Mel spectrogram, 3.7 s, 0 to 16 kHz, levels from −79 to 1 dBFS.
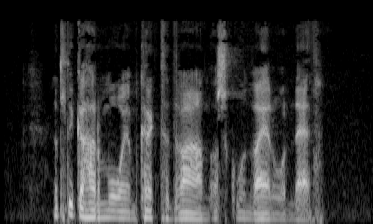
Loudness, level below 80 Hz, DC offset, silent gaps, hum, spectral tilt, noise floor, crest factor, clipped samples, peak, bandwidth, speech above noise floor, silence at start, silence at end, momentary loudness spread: -21 LUFS; -44 dBFS; under 0.1%; none; none; -4.5 dB/octave; -54 dBFS; 20 dB; under 0.1%; -2 dBFS; 11.5 kHz; 33 dB; 0.55 s; 0.5 s; 7 LU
